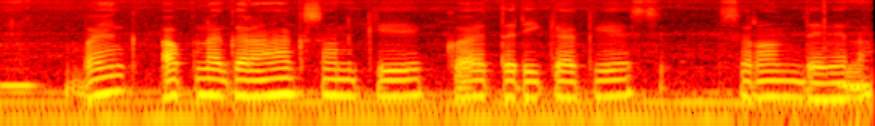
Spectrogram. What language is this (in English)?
Bhojpuri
